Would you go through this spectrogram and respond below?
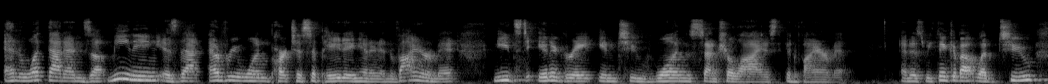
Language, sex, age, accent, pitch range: Chinese, male, 30-49, American, 125-150 Hz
